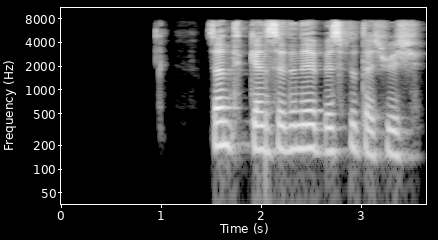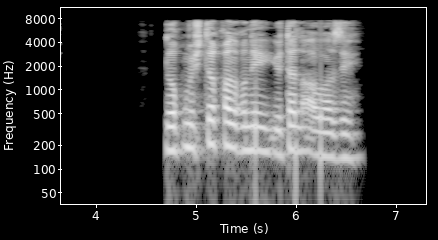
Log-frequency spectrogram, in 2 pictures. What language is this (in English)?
Uyghur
